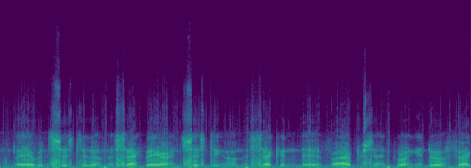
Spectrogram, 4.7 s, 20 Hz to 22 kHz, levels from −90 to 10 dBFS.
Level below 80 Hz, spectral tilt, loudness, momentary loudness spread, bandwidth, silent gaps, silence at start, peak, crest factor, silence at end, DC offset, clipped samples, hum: -40 dBFS; -5.5 dB/octave; -23 LUFS; 7 LU; 11.5 kHz; none; 0 s; -6 dBFS; 18 dB; 0 s; under 0.1%; under 0.1%; none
